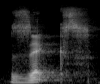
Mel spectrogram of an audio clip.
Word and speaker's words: sechs: CH and S is pronounced like a X, like a K, KS, sechs.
